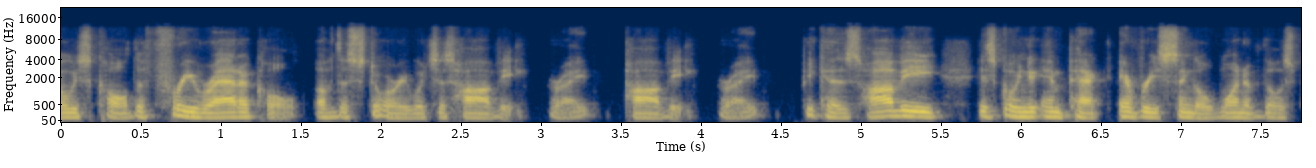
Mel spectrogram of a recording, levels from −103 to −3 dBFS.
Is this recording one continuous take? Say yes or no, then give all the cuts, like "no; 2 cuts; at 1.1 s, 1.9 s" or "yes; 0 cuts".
no; 1 cut; at 3.5 s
